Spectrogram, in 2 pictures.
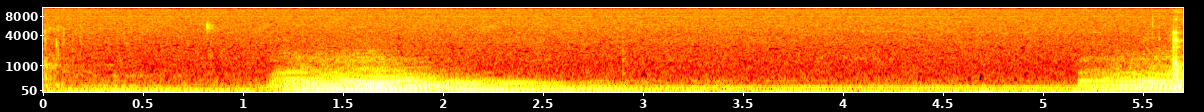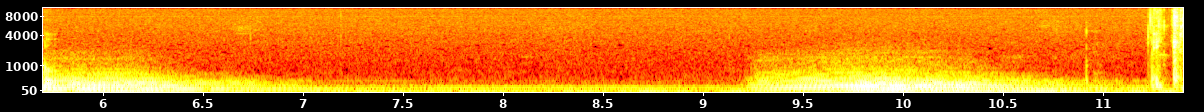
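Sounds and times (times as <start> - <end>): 
ominous low orchestral film theme music with deep brass and strings: 1.1 - 3.4, 5.1 - 7.9, 8.5 - 11.4.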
